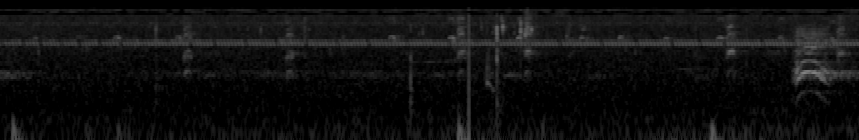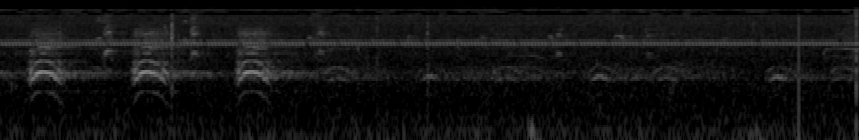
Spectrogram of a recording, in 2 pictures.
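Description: A bird calling in a series of short, arched calls, about two a second and bunched about four to six seconds in, over a low rumble of wind on the microphone. A faint steady high tone runs underneath.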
